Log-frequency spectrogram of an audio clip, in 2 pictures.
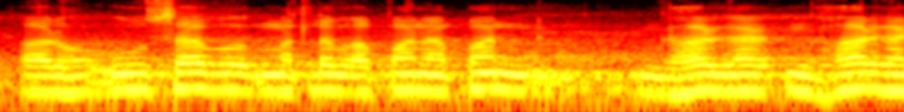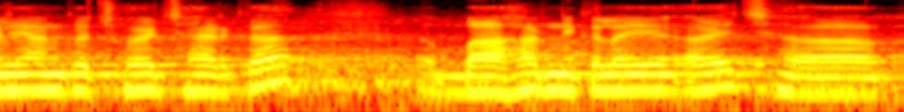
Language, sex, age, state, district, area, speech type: Maithili, male, 18-30, Bihar, Supaul, rural, spontaneous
